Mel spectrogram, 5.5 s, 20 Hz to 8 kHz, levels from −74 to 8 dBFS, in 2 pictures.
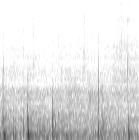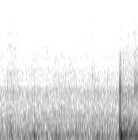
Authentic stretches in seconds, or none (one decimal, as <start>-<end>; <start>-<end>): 3.8-4.3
